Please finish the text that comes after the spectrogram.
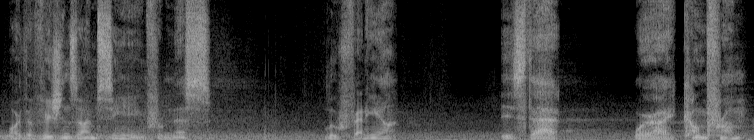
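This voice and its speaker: A man playing a brooding, blunt warrior in a video game cutscene, gravelly and terse. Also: a bass voice, slow, pauses often, noisy background, full character voice. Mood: troubled, searching. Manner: terse, brusque. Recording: music under the dialogue. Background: music.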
